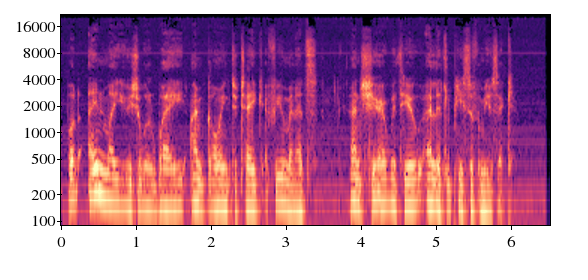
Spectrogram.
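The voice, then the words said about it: Voice affected by a cold. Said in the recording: “I want to apologise for my voice this week. I have a bit of a cold,”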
